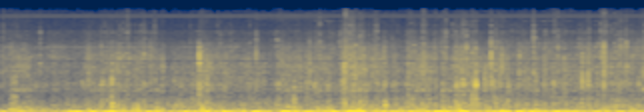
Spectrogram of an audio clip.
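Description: A mountain bike rattles and clatters over a rough dirt trail.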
